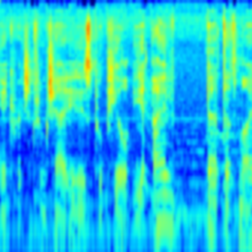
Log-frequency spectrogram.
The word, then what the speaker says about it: Popeil: and I'm getting a correction from chat is Popeil yeah I've that that's my apology I've been messing up that pronunciation for a while I wasn't sure if it's Papale Ron Popeil I've I've never noticed that just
